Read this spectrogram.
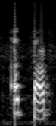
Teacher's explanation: pada kata atap di posisi akhir bibir kita menutup rapat tanpa menghembuskan udara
